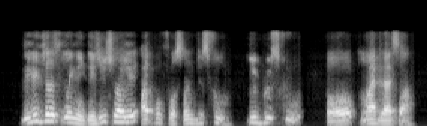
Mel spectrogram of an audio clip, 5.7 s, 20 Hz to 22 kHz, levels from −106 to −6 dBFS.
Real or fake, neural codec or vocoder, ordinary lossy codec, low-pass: fake; codec, 16 kHz, 1 kbps, FreqCodec, smaller model; none; none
